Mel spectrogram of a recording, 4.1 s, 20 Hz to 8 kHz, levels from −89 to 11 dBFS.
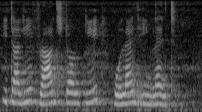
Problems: constant background noise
